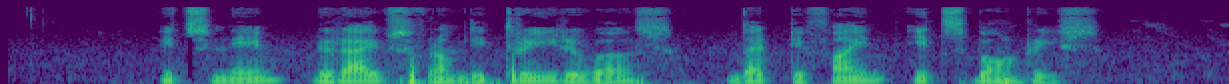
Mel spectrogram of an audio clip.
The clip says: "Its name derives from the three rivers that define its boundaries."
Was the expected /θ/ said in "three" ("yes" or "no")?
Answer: no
